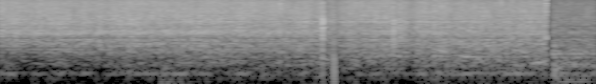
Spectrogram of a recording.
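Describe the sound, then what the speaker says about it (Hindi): Onion, garlic, ginger and green chili paste frying in a hot pan for Bihari-style jackfruit curry, a steady loud sizzle and hiss throughout with a couple of sharp clicks from a utensil. "ये हम जो पैटर बना के रखे थे प्याज और लहसुन, अदरक, हरी मिर्च का, वो डाल देंगे, और इसको हम अच्छे से भूनेंगे"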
